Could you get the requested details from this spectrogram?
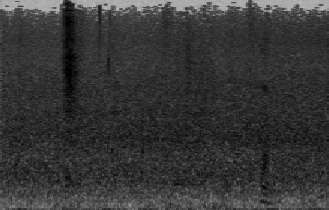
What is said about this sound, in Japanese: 流れる小川に、小川から湯気が上がってるの。本当に温泉。硫黄の匂いとかしないんですけどね。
